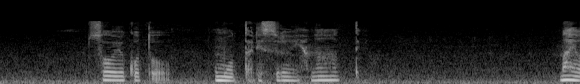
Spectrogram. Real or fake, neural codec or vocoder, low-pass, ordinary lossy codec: real; none; none; none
